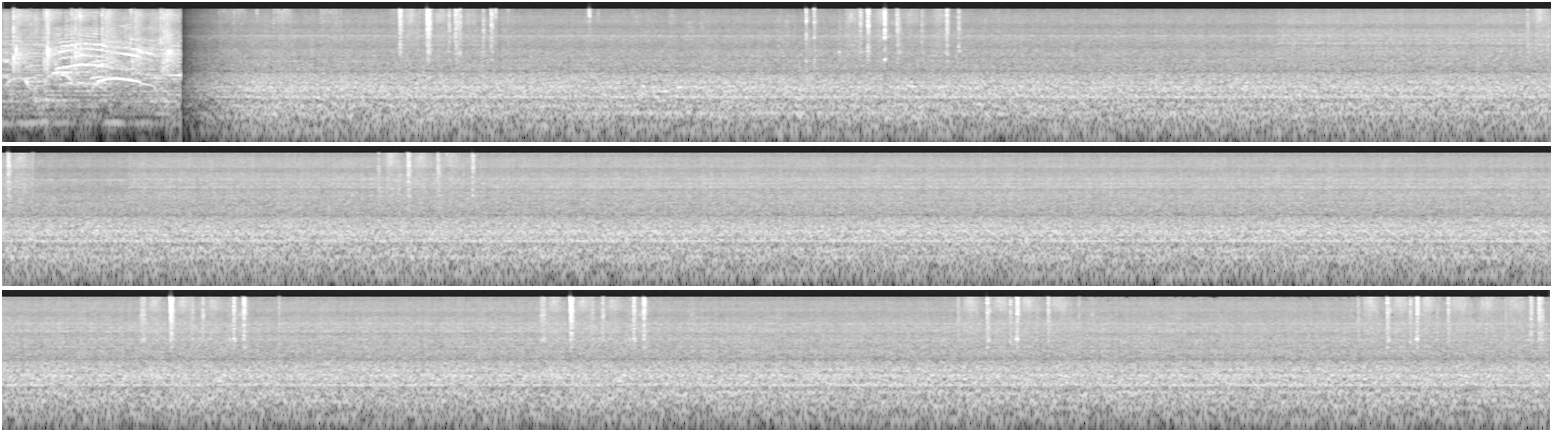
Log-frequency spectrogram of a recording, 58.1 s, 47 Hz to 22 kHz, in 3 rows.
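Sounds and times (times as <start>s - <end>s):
engine drone: 0.0s - 58.0s.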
